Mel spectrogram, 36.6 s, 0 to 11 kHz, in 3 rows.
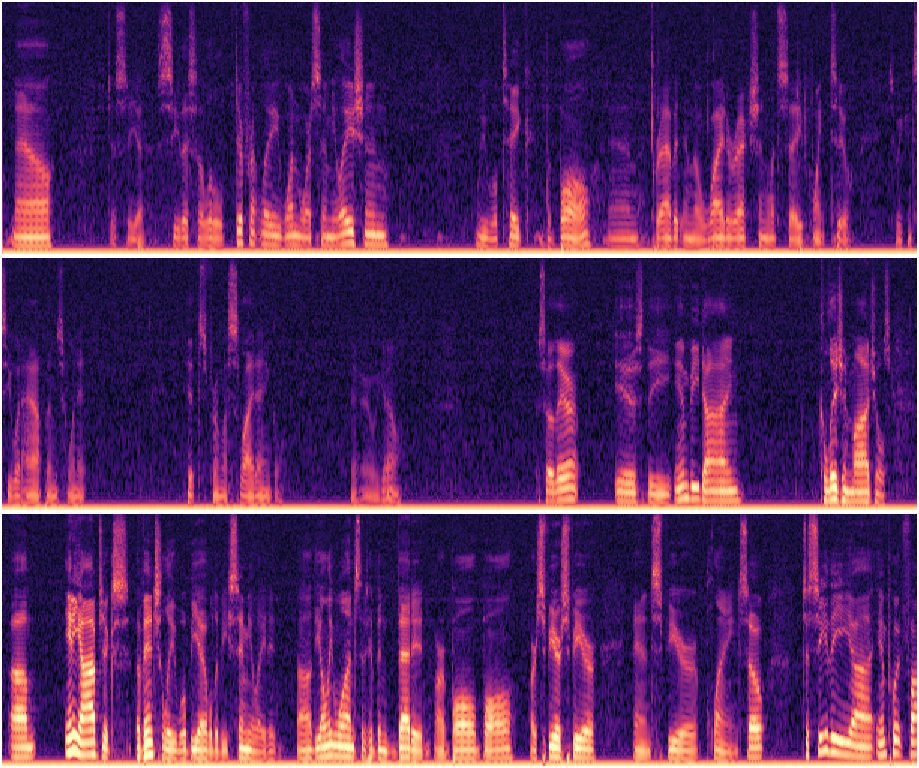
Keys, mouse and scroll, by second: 0.1 Escape, 2.0 KP_7, 3.8-5.1 scroll up 2, 5.1-5.7 shift+scroll up 1, 5.7-8.7 shift+middle drag, 6.8 z, 8.8-11.4 typing, 14.8 click, 17.4-18.3 scroll down 3, 30.1 Escape, 36.5 click.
